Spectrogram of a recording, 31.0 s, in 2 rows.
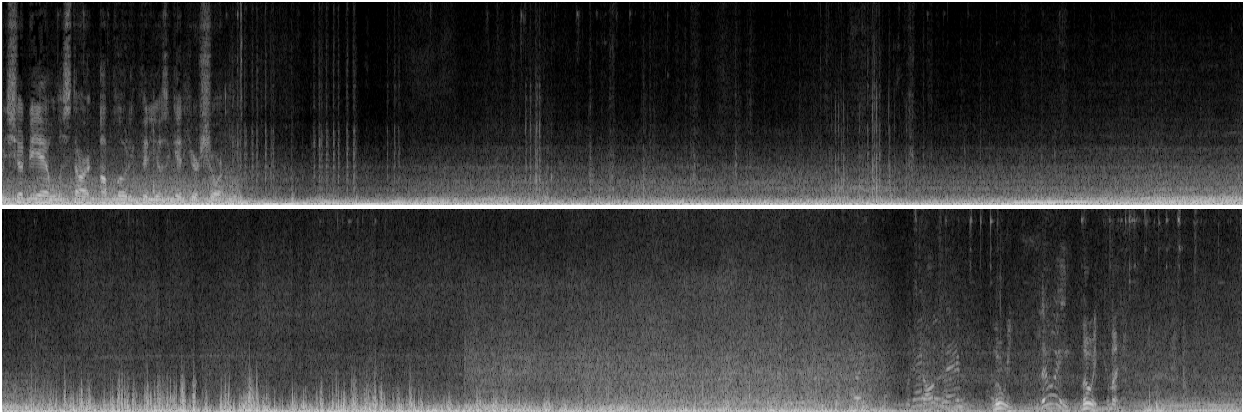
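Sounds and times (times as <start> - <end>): vehicle engine rumbling: 0.0 - 31.0
clicks and rattles: 2.9 - 5.1.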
